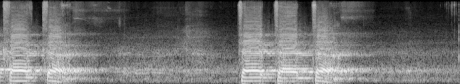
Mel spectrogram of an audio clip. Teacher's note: Huruf ta tekan pada gusi atas.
